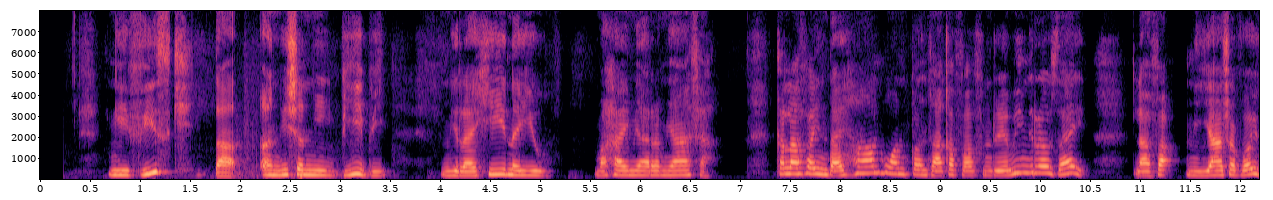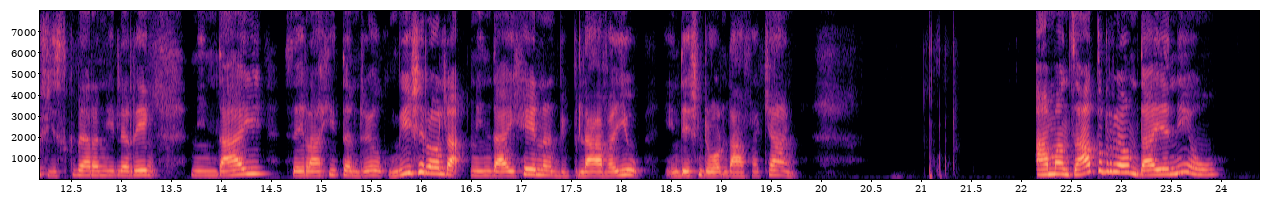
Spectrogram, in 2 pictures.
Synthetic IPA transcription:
ŋivisi̥ki̥d̪aːniʃənibibi | miɾahinaiu | maɦajmiaɾəmiaʃə | kalafəind̪ajɦanuɦuanipand͡ʒakəvaviɳɖ͡ʐewiɲiɾewzaj | lafamiaʃavoiuvisi̥kʲimiaɾəmilaɾeɲmind̪aj | z̥ajɾaːhit̪anɖ͡ʐemiʃiɾewɳɖ͡ʐamind̪aihenanbibilavəiu | ind̪eʃiɳɖ͡ʐewand̪avakʲaɲi̥ | amand͡zat̪unrewamid̪ajaniu

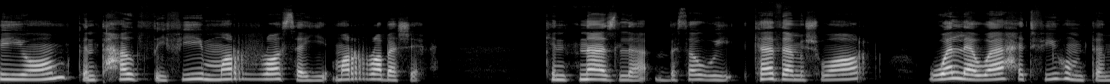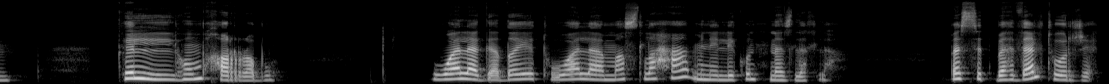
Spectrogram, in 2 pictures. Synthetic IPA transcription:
fijoːmkʊnt̪ħɑðˤːifiːmɑrˤːɑsajːɪʔmɑrˤːɑbaʃɪʕ | kʊnt̪naːzɪla̰bɪsawːi | kaðamɪʃwɑːɾˤ | walːawaːħɪd̪fiːɦʊmt̪amː | kʊlɦʊmxɑrˤːɑbu | walaɡɑd̪ˤeːt̪walamɑsˤlɑħɑmɪnɪlːikʊnt̪nazlat̪laha | b̥asːɪt̪bahðalt̪wɪɾʒaʕt̪

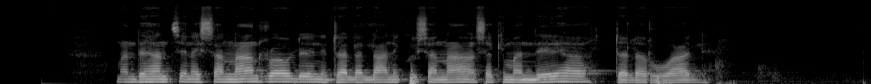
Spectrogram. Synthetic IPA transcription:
mand̪eɦanit͡senaisananuruauleniɖ͡ʐalalanikʲuisanasakimand̪eɦəɖ͡ʐaləɾuali̥

